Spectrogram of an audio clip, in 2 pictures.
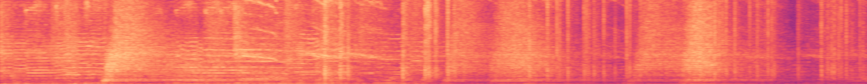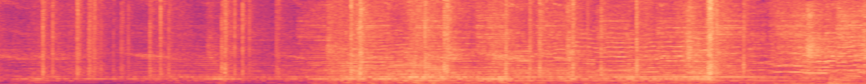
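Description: Loud temple-procession music with heavy low drumming and many sharp cracks. About halfway in, a steady held tone of several notes comes in and carries on to the end.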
